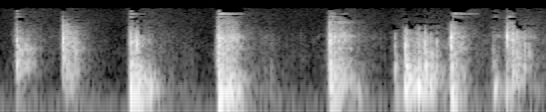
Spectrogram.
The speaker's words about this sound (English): Nothing but a stone. All I'm going to do is try and break it along this fissure. Get a hammer. Yeah. What if the stone break? Almost solid metal. I'll try.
